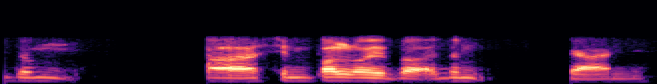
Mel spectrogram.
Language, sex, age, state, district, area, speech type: Manipuri, male, 30-45, Manipur, Chandel, rural, conversation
